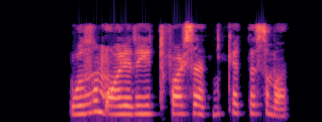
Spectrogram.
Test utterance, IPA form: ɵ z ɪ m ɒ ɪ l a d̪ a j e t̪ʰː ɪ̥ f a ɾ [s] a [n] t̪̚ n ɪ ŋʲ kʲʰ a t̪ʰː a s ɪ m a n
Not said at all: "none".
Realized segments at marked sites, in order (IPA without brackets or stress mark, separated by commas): s, n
